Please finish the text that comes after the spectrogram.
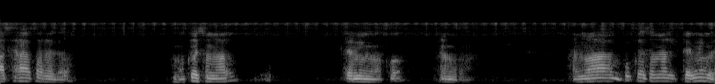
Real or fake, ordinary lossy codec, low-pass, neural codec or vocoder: fake; AAC, 32 kbps; 7.2 kHz; codec, 32 kHz, 1.9 kbps, SNAC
